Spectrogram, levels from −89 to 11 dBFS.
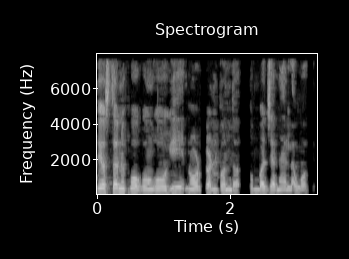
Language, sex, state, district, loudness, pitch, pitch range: Kannada, female, Karnataka, Mysore, -19 LUFS, 175 Hz, 165-195 Hz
